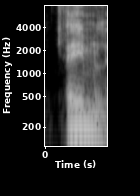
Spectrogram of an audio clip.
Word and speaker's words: Aymele: Like Emily, but A. Aymele. Aymele. There you go. Okay. Well, welcome to the podcast. And let's get going and let's ask you, where's Aymele from?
